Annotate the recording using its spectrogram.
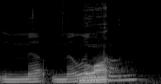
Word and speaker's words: Melancon: Melancon? – Yes.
